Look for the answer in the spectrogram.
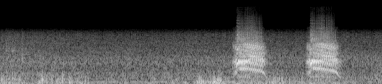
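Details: Young crows of a family, back from a bachelor flock and patrolling their breeding territory, beg reluctant parents for food: two loud, harsh caws about three quarters of a second apart, each sliding downward, after faint background rustle.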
